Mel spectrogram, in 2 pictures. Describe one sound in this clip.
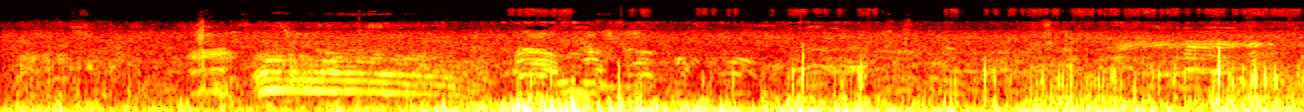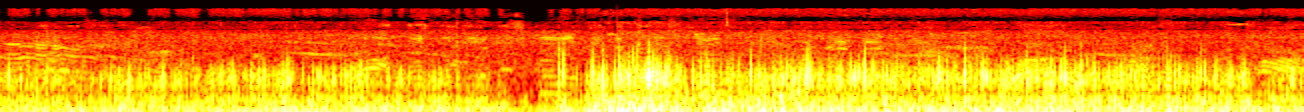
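Young men shout to each other in the distance.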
